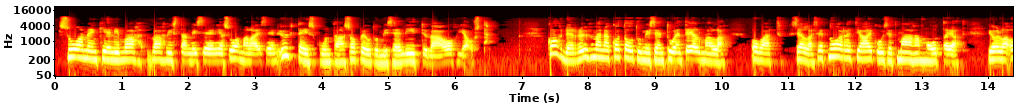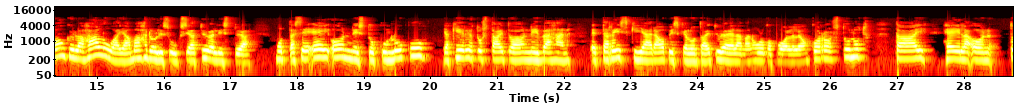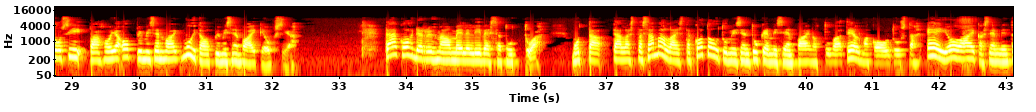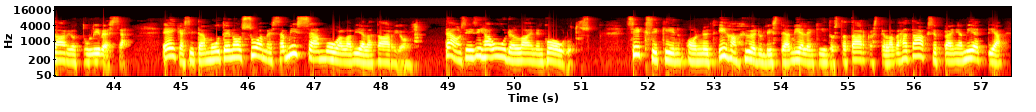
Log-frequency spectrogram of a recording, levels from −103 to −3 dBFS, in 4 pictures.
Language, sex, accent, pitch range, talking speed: Finnish, female, native, 175-225 Hz, 105 wpm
